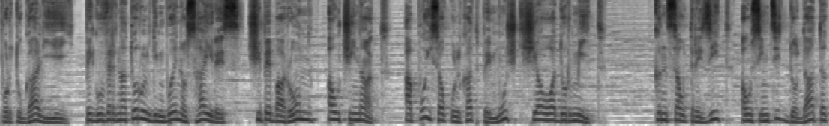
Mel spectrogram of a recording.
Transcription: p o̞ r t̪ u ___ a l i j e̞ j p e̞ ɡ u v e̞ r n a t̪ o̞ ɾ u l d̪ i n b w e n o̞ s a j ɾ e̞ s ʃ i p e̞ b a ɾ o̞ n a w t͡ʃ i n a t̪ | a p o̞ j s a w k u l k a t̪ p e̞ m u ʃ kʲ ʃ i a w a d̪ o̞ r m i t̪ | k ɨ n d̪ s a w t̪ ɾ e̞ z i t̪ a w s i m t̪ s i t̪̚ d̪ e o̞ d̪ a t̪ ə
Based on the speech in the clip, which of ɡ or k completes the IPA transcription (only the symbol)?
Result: ɡ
